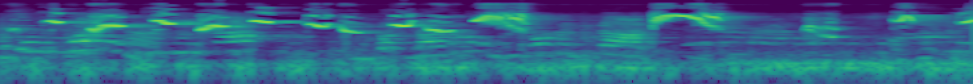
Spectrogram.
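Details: Oriental magpie-robin singing in morning, midday and evening, played to stimulate silent or lazy birds to sing; loud varied whistled phrases, rising and falling slurs with harsh buzzy notes, low hum beneath.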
